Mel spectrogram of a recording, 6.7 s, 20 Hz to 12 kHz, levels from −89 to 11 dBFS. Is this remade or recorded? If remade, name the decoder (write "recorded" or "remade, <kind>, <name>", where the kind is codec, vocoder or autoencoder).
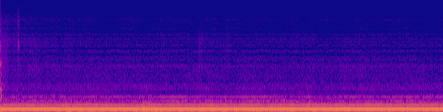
remade, codec, SNAC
